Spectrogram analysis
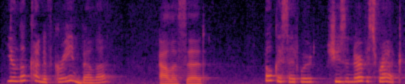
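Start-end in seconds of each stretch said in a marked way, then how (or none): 0.1-1.6 put-on much higher teasing girl's voice; playful concern; Alice's voice. A narrator's reading. Alice teases Bella. 4.0-6.0 put-on much higher urging girl's voice; Alice's voice. A narrator's reading. Alice scolds Edward.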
